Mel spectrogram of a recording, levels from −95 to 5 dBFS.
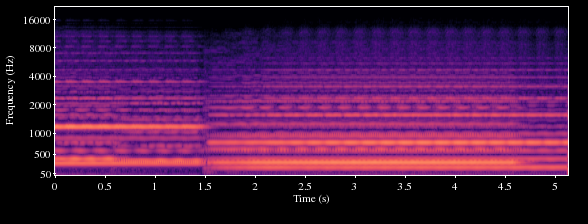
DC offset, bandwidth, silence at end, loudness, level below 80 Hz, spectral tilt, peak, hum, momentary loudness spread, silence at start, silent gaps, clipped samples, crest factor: under 0.1%; 12 kHz; 0 s; -23 LUFS; -68 dBFS; -6 dB/octave; -12 dBFS; none; 6 LU; 0 s; none; under 0.1%; 12 dB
